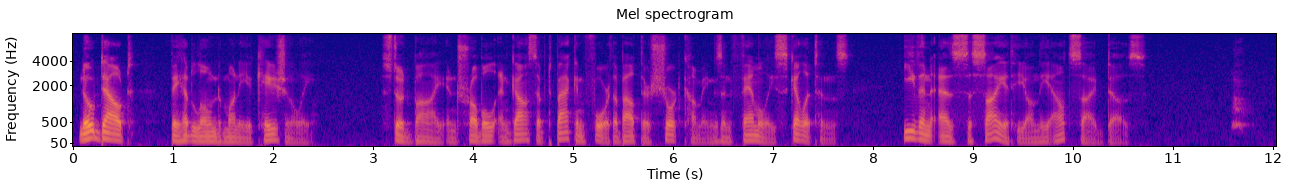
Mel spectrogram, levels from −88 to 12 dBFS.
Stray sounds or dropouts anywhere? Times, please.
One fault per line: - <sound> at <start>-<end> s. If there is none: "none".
- bark at 11.6-11.8 s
